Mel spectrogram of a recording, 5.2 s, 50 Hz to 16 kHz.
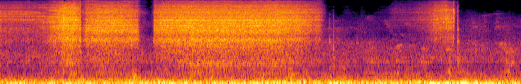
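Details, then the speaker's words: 2020 GMC Sierra with Ridetech lowering kit and helper air bags: steady hiss of air venting from the helper bags in two bursts, let down from about 50 to roughly 8-10 psi; normal controlled deflation. "we're down to about 10. maybe eight it's really hard to control right here this isn't the sturdiest place but it's doing okay"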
